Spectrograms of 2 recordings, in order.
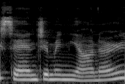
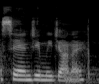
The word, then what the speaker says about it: San Gimignano: You guys, I just realized I was pronouncing it wrong this whole time. It's actually San Jimnyano, not Sanjim Jano.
